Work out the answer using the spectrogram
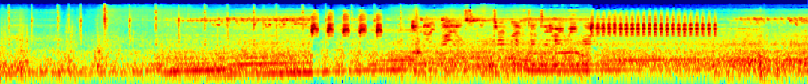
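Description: A Yellow-breasted Chat gives a mix of high whistles, clucks and a fast rattling chatter, played back inside a car over engine rumble and voices.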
